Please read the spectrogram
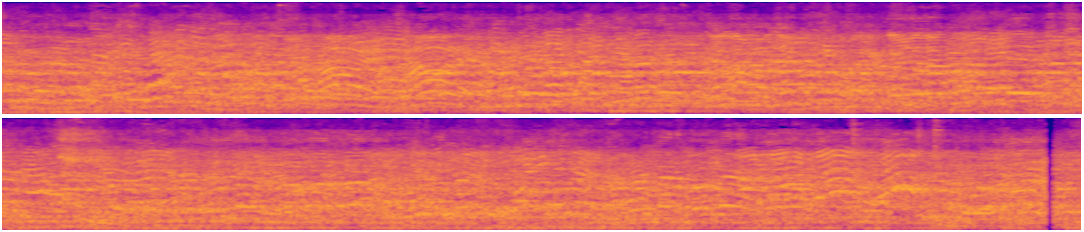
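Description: Many voices at once, a steady crowd babble with no single voice standing out.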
